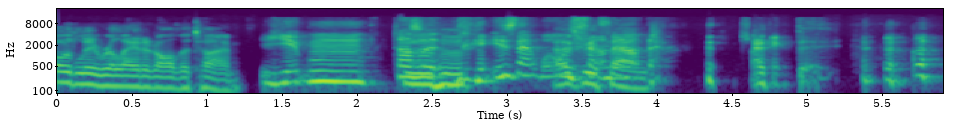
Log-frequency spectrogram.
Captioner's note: laughs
